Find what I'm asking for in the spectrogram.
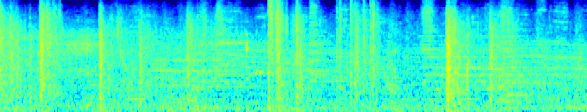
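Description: Musket volleys crackle in a Napoleonic-era battle in the Total War: Napoleon video game, a dense, continuous stretch of overlapping rifle fire and distant artillery thumps with a few sharper reports standing out.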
